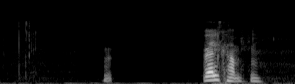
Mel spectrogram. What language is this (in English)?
Danish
